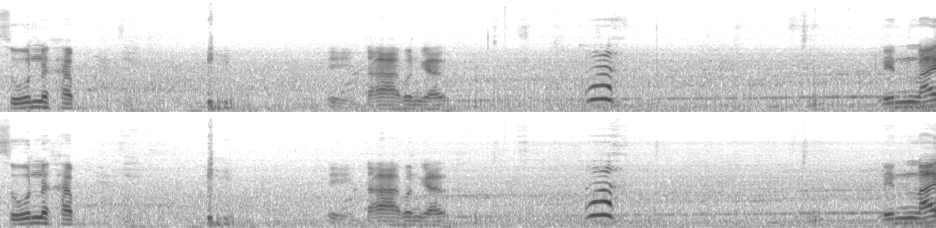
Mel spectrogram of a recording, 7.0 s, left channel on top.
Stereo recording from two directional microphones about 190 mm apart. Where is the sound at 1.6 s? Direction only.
25° right (ahead or behind).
